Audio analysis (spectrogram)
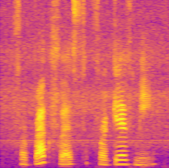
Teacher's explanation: So we can notice that brek was stressed and give was stressed. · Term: Amphibrach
